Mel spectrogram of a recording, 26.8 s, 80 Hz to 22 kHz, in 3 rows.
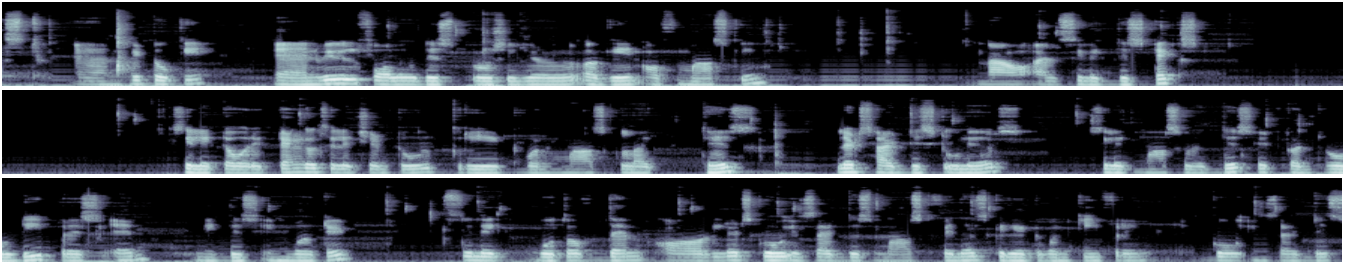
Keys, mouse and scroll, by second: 0.0-0.2 typing, 0.6 Return, 2.5 click, 3.0 space, 6.8-14.9 drag, 17.4 ctrl+d, 18.3 m, 19.5 click, 21.0 shift+click, 22.3 click.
